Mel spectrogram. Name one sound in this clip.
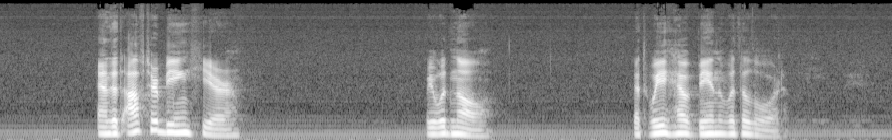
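A middle-aged man speaks slowly and deliberately through a microphone, with pauses between phrases.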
